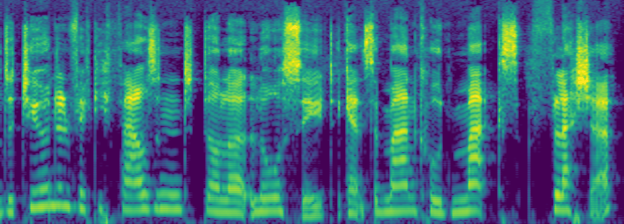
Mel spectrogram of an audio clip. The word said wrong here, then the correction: Fleischer: I may not be pronouncing his name correctly. Flesher? – Is there an I? – F-L-E-I-S-C-H-E-R. – Flesher. Yes, this Fleischer.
